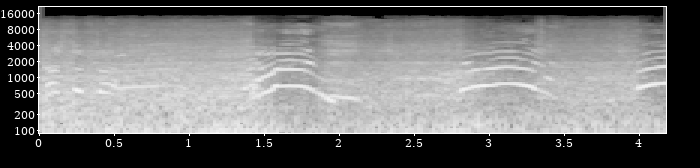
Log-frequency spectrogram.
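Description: Steady rush of water and echoing hall noise in an indoor water park. Over it a child's voice calls out three times, about a second and a half apart, each a drawn-out high cry that rises and then falls in pitch.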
